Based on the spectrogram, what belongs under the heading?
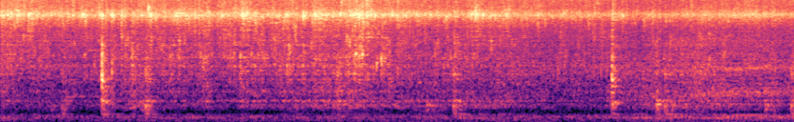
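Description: Mutton curry with yogurt sizzling faintly in a coated karahi while a wooden spoon stirs it, with a few light knocks of the spoon against the pan. The yogurt's water is cooking off.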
